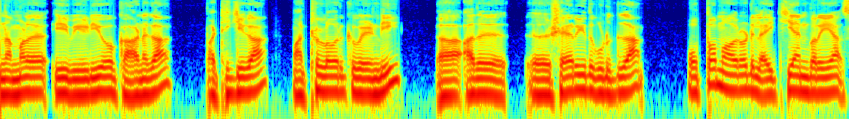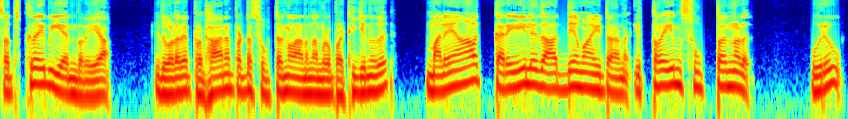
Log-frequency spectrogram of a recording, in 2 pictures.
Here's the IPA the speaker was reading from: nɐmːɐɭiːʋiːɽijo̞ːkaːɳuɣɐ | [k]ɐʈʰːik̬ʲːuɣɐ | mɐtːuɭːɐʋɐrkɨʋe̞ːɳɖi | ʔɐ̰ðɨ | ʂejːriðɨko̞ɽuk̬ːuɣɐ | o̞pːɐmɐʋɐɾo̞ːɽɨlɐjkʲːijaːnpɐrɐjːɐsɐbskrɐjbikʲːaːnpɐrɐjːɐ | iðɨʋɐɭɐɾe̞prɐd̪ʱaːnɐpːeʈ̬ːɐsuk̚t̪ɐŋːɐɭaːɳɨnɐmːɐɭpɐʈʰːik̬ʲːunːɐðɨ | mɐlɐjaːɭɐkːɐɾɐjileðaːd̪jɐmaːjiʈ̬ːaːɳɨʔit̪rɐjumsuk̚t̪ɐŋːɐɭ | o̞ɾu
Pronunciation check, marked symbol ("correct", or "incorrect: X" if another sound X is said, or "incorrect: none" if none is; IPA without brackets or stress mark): incorrect: p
